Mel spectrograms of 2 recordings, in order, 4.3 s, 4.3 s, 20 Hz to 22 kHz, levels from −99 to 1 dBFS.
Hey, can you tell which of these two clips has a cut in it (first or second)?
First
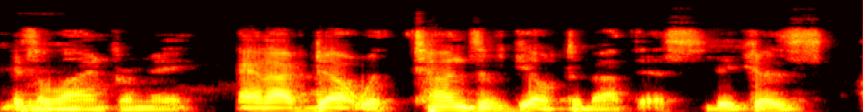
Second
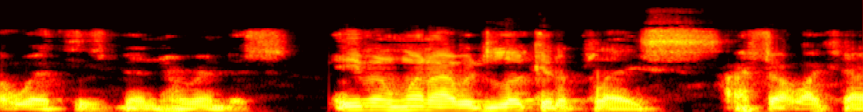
first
